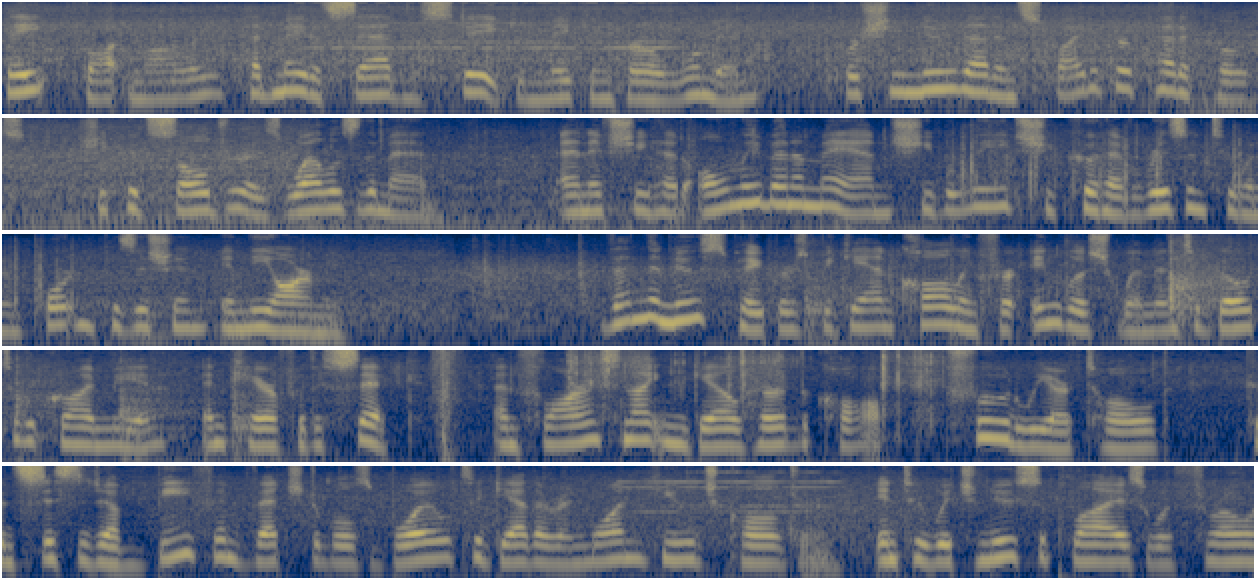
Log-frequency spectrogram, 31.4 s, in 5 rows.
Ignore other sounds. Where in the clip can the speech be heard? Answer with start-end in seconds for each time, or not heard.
0.0-14.3, 15.6-31.3.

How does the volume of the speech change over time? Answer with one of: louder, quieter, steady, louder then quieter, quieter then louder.
steady.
